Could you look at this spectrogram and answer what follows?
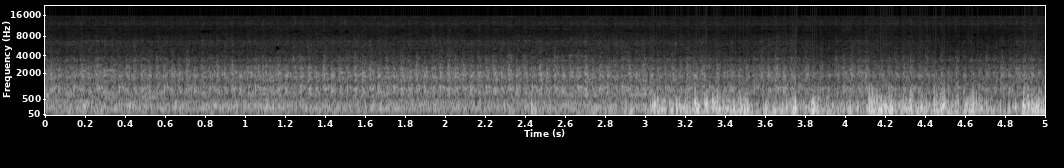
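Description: Crane truck's diesel engine idling steadily. About three seconds in, a louder, uneven low rumble joins it.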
